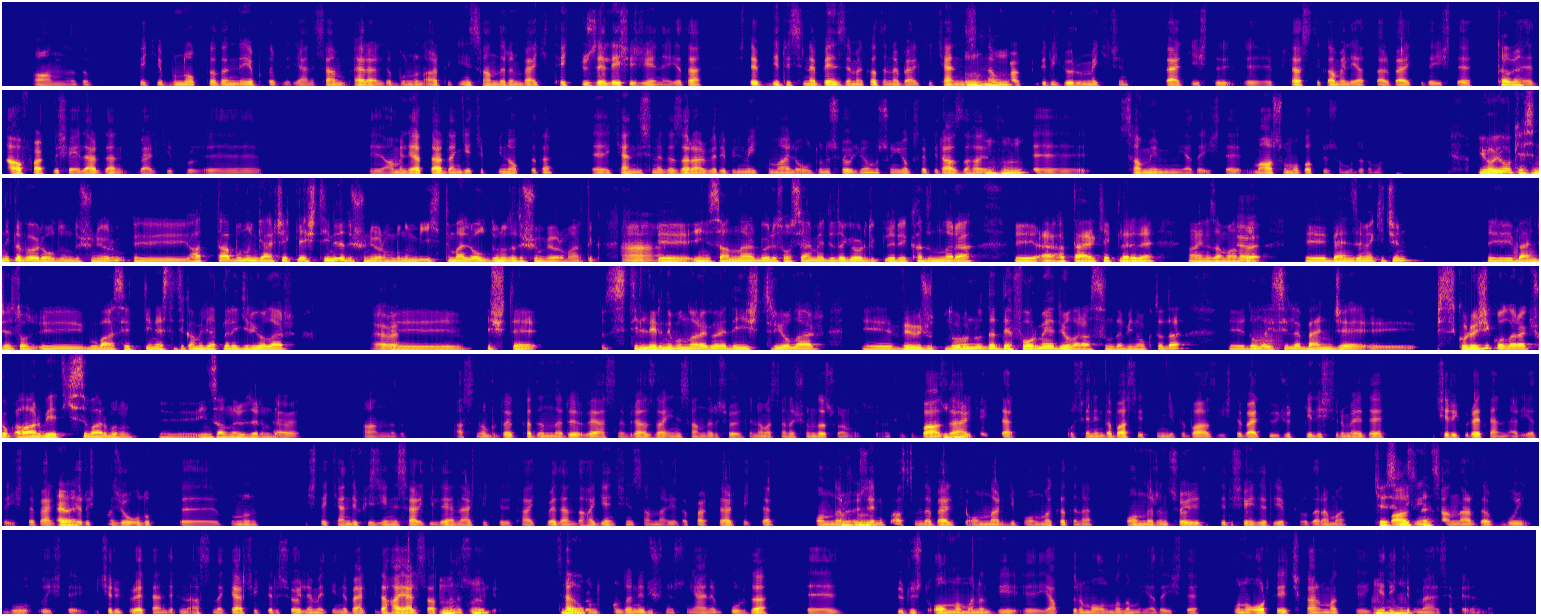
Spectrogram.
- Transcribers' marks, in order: none
- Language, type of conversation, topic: Turkish, podcast, Sosyal medyada gerçeklik ile kurgu arasındaki çizgi nasıl bulanıklaşıyor?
